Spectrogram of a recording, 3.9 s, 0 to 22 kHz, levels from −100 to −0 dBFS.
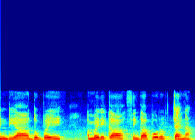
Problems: constant background noise, echo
